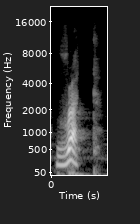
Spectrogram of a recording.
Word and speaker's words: wreck: and v r gadbadiha wreck shipwreck wreck the W is silent rap rap whole whole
